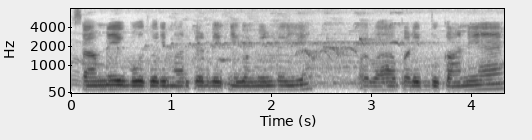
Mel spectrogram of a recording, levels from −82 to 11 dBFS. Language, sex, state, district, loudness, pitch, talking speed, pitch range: Hindi, male, Bihar, West Champaran, -16 LUFS, 140 Hz, 220 wpm, 135-145 Hz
